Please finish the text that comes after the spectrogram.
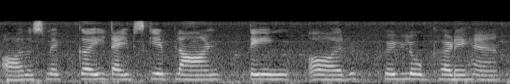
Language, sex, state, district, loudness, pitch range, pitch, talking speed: Hindi, female, Uttar Pradesh, Varanasi, -15 LUFS, 220-240 Hz, 230 Hz, 140 wpm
